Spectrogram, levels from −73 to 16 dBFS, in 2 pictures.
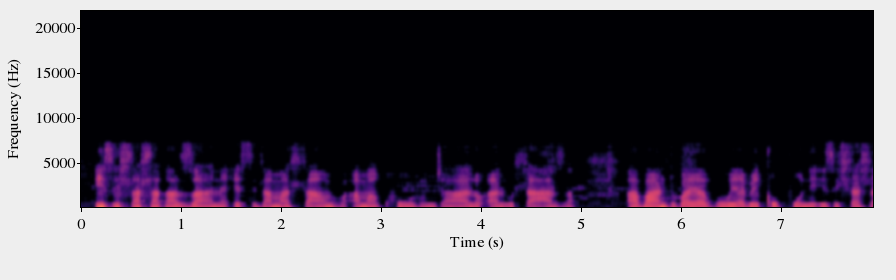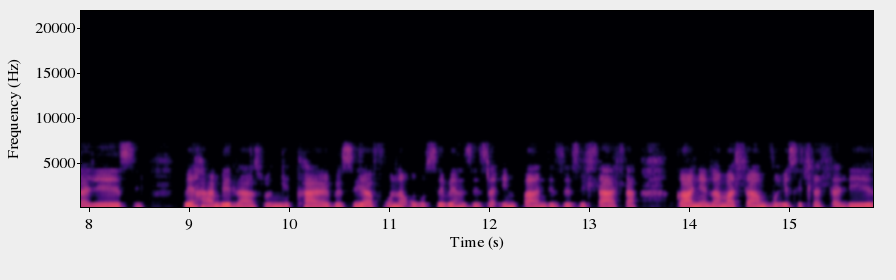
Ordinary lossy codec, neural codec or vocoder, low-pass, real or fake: MP3, 48 kbps; none; 7.2 kHz; real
